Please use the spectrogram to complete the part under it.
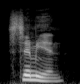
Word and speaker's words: Simeon: This comes to us from Simeon from Simon. – Nope. – Simon. – Nope. He says it right there at the end. His name is pronounced with an E. It sounds like monkey. Simeon.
